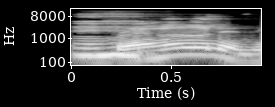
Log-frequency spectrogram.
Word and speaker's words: Browning: Yeah, Browning. You got to say it like that.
